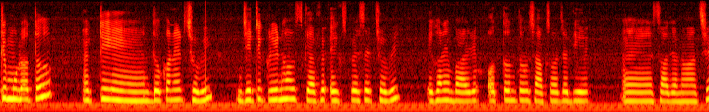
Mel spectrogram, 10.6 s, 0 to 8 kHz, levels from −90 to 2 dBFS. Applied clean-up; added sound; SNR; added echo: none; Engine; 19 dB; none.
